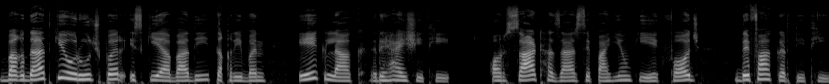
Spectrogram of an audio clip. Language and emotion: Urdu, neutral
